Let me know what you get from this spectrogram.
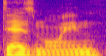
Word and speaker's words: Des Moines: Been to Knoxville, been to Boone, been to Des Moines. I used to call it Des Moines. I didn't know the S was silent for the longest time.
